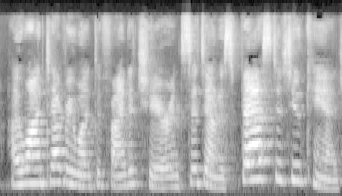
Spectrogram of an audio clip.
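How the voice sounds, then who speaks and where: Putting on a character voice, a woman talks at a fairly quick pace in a high pitch with very wide pitch swings. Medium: read story.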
